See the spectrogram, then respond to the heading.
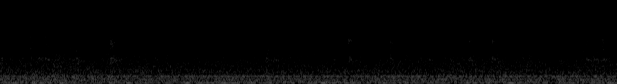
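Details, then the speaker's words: Dynasty Hugger 52-inch ceiling fan from January 1988, bearings not broken in, on high speed: steady air rush with faint irregular light ticks on top; rattle at high speed, owner suspects the housing or motor-to-bracket hex bolts, screws all tight. "It's probably the housing that's rattling a little bit. Which is actually a bit strange because all the screws on this fan are 100% tightened up."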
